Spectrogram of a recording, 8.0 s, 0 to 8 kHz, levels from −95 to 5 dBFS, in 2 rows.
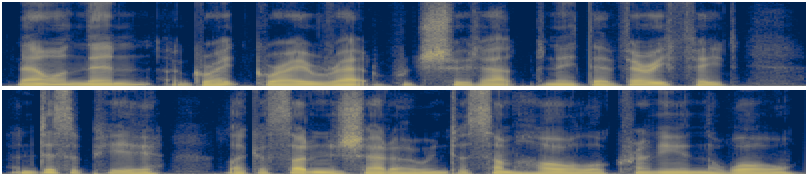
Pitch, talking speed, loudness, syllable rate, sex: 105 Hz, 210 wpm, -21 LUFS, 5.2 syllables/s, male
